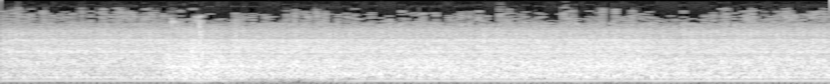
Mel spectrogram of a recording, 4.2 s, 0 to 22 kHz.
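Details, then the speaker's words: 16-inch Axelson lathe, gearbox running: even motor hum, steady gear whine over a rushing hiss, no knocks or grinding. Gear noise improved, though oil is suspected to be needed and the spindle brake is not engaging. "The noise gears are better. I still think you need oil."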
